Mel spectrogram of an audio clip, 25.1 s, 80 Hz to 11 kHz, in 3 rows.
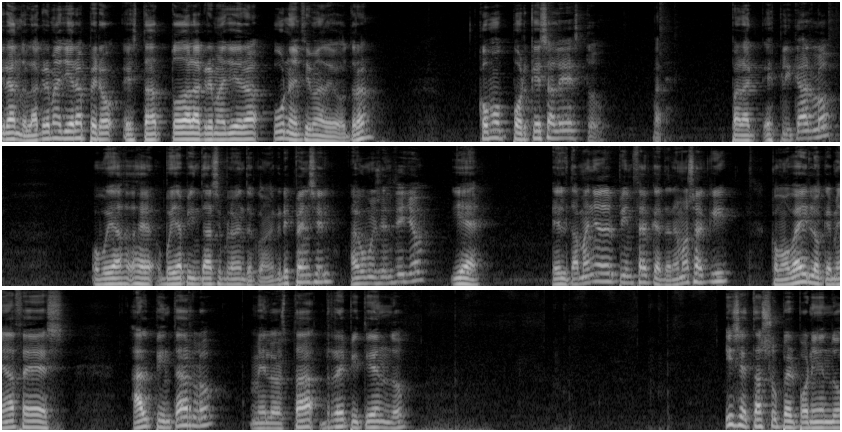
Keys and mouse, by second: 6.6 Tab, 8.2 n, 10.9-12.6 drag, 13.8 d, 13.9-15.6 drag, 15.2 d, 15.2 d, 19.0-23.3 d, 19.2-21.0 drag, 21.3-25.1 drag, 23.9 d, 24.0 d.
